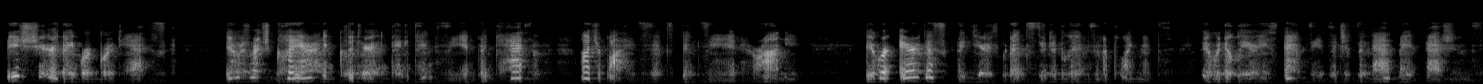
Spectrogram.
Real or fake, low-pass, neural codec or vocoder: fake; 7.2 kHz; autoencoder, 22.05 kHz, a latent of 192 numbers a frame, VITS, trained on one speaker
